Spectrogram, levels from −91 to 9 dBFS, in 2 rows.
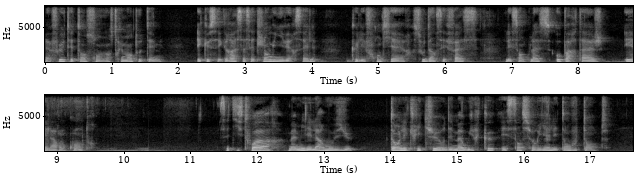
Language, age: French, 20-39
